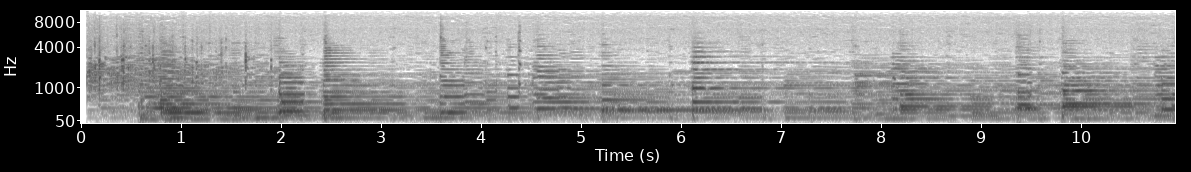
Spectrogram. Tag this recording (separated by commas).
Music, Jazz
